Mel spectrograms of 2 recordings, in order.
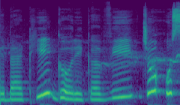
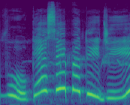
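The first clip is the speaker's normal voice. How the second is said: eager; 6 semitones higher, 5 dB louder than usual. Acted. Bride eager about bigger house.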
